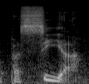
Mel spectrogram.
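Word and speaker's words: pasilla: p a s i l l a or paa but that according to my research is the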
